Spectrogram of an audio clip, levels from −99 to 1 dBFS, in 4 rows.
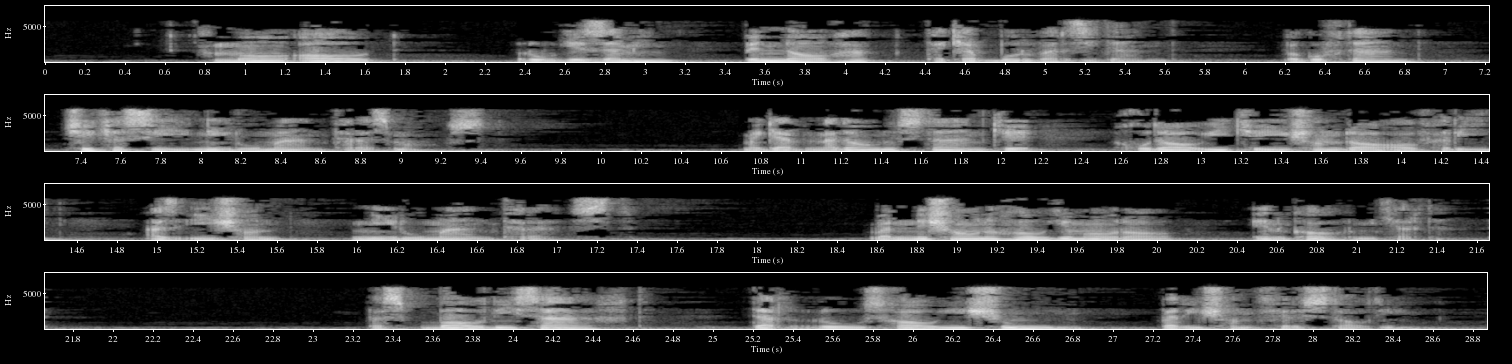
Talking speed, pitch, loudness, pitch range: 90 wpm, 95 Hz, -19 LUFS, 85-100 Hz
